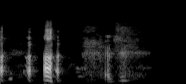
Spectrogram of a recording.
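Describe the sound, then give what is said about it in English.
A man clears his throat with a few short, raspy bursts, then gives a longer, rough rumbling rasp that fades out. “Simon cleared his throat.”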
